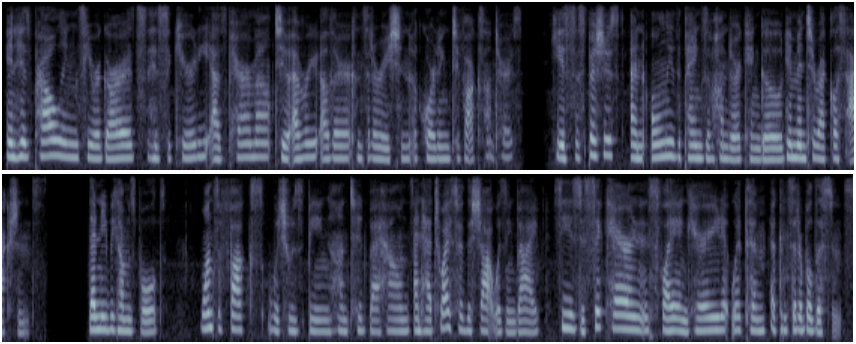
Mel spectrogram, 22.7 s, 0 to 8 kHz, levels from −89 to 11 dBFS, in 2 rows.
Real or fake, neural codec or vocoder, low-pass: real; none; 7.2 kHz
